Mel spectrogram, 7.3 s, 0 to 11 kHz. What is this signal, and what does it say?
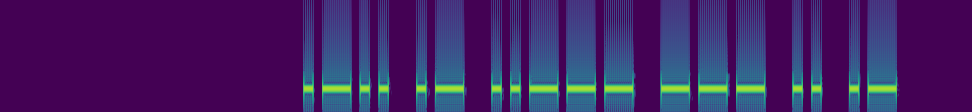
Morse code, heard as a keyed tone, about 17 wpm, 700 Hz. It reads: LA2OIA
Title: DXCC-100 Call Signs - 6 Characters - Repeated 2x - 17wpm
